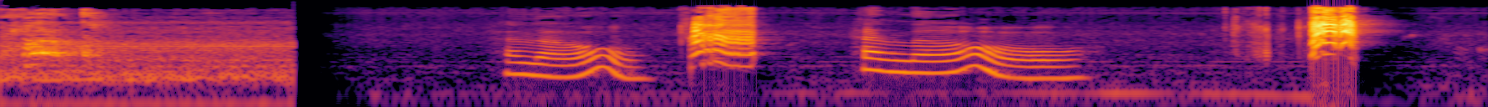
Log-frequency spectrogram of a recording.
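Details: A pet mitred conure talking indoors: harmonic, voice-like rising-and-falling phrases in short bursts with pauses, mixed with sharp squawks and scratchy noises.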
